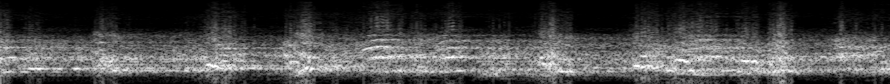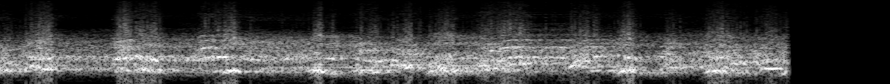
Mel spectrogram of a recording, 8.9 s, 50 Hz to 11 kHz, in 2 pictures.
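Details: Loud, packed chorus of numerous dogs, dated 20 March 2015, barking and yipping over one another without pause, with rapid sharp barks standing out, until the sound cuts off abruptly near the end.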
